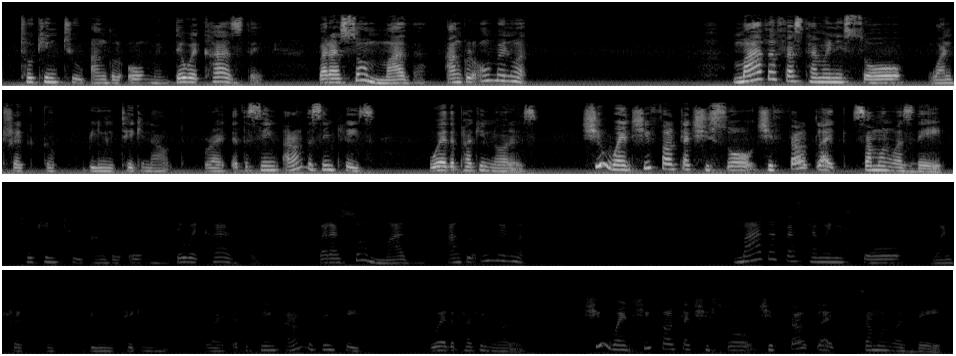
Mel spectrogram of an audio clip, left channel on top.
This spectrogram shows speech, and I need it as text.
talking to Uncle Oman. There were cars there. But I saw Mother. Uncle Oman, what? Mother, first time when he saw one truck being taken out, right, around the same place where the parking lot is, she felt like someone was there.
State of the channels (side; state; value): right; quieter; 29.4 dB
